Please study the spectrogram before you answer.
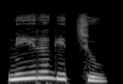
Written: ನೀರಕಿಚ್ಚು

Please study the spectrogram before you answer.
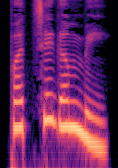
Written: ಪಚ್ಚೆಗಂಬಿ

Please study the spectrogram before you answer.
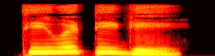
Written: ದೀವಟ್ಟಿಗ

